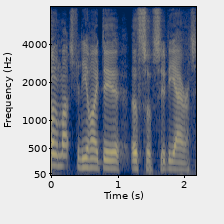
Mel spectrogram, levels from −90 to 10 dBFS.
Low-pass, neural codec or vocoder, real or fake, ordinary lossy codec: none; codec, 16 kHz, 0.5 kbps, X-Codec, HuBERT features, trained on LibriSpeech; fake; none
